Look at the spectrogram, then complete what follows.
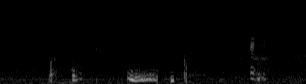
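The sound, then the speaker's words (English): Wet slurping of a drink of water, a few short sips followed by a longer drawn-in slurp and more brief sucking sounds, fairly quiet with no talking. “Well, we're going to do 1 minute of me slurping my drink and nothing else.”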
